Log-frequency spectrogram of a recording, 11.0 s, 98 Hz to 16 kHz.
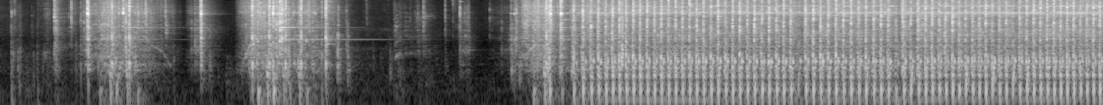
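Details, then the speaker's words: Mini bike CT100u small engine after oil change, starting: rough cranking, then catches and pops in quick sharp bursts about three a second; backfiring heavily on startup, no oil from exhaust, runs. "Oh crap. Backfired. It's backfiring like crazy."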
